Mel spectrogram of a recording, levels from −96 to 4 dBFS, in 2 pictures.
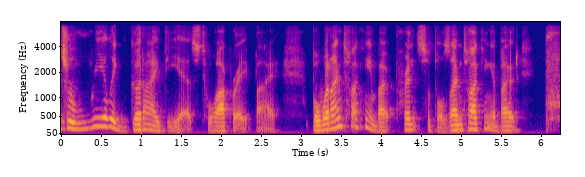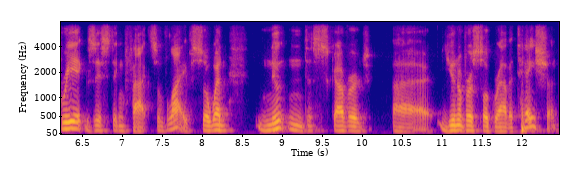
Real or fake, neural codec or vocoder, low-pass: real; none; 7.2 kHz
